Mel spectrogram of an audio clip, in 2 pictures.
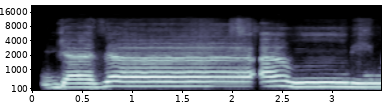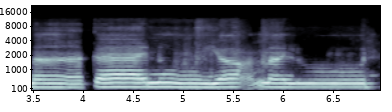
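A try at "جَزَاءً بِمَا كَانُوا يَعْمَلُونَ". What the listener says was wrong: Jangan yo ya, ya. yo, ya'malun. Jazaan bima kanu ya'malun.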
